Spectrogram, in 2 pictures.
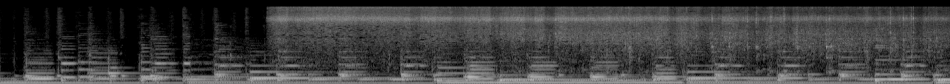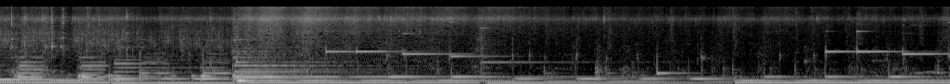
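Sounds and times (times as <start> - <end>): background music: 0.0 - 19.0
chili paste sizzling in oil: 2.7 - 19.0.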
